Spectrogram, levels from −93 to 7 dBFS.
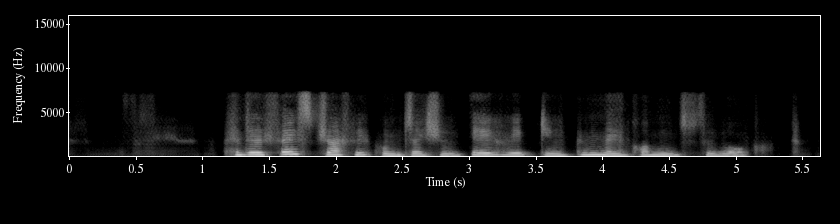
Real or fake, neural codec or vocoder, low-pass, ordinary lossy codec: fake; codec, 16 kHz, 0.5 kbps, FreqCodec, smaller model; 7.2 kHz; AAC, 96 kbps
